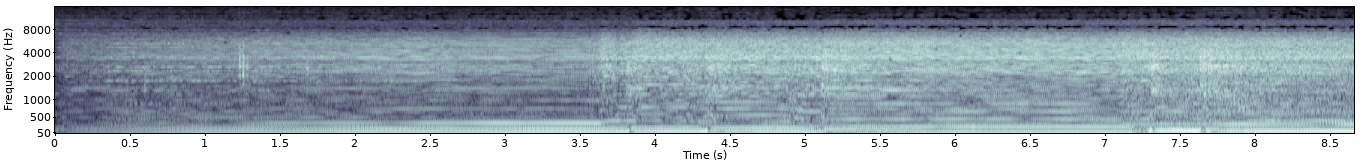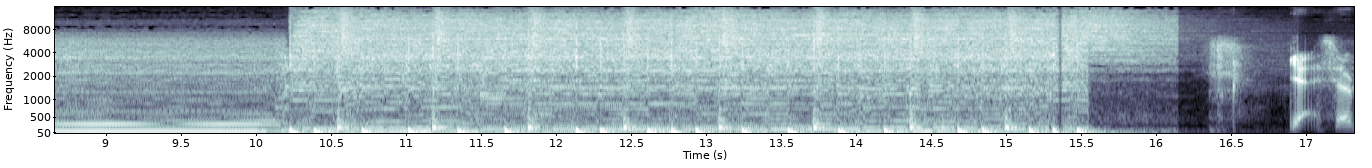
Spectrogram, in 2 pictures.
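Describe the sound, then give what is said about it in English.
A sustained, buzzy synthesizer-like tone shifts through low chords, then a full band with steady pounding drums enters and swells loudly over it before stopping abruptly. “So it sort of gives like a synthesizer effect sort of sound almost. And then if we it, you can hear the rest of the band slowly come in underneath it.”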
